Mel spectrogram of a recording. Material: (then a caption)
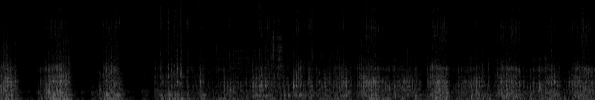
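Silicone. Long nails scratch and tap the bubbles of a large round rainbow silicone pop it fidget toy resting on a table. Short bursts of dry, rustling scratches at first give way to a steady stream of quick tapping and scratching.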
